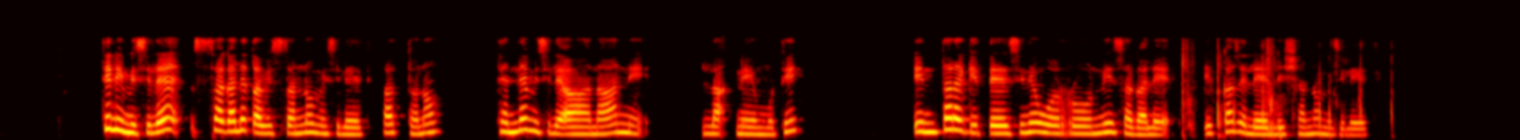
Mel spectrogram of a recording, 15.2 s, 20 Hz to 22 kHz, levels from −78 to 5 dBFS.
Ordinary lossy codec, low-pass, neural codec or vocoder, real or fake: AAC, 48 kbps; 7.2 kHz; none; real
